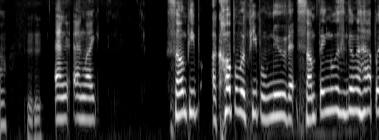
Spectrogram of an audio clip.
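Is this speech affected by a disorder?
Yes: cerebral palsy.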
